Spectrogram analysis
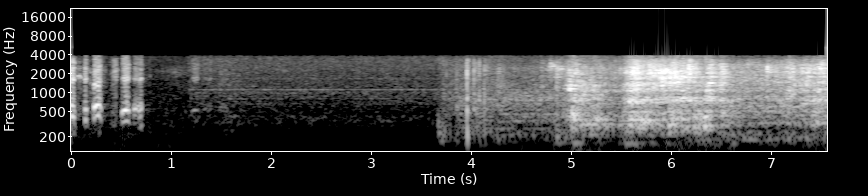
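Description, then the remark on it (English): A toilet flushes for the second time: after brief voices and a quiet stretch with a faint steady hum, a click leads into a loud, broad rush of swirling water that keeps going to the end. “And there it is. Flushing twice.”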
